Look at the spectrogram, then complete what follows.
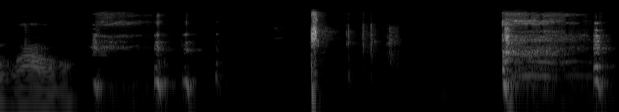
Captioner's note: panel laughing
